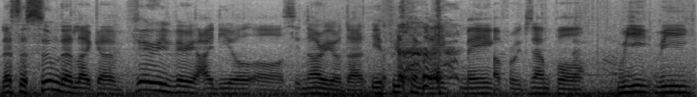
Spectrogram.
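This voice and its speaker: A man's voice: mid-range voice, expressive, moderate pace. A man who runs a company, talking earnestly with drivers over dinner and explaining his plans with many restarts. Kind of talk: casual dinner conversation. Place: outdoor parking lot. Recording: noisy outdoor parking lot.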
